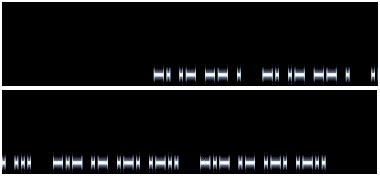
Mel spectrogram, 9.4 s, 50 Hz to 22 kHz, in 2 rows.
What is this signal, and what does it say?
Morse code, heard as a keyed tone, about 30 wpm, 600 Hz. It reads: NAME NAME IS KARL KARL
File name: QSO402 30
